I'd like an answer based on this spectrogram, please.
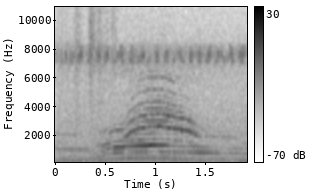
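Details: Two cats in a real fight: one loud, rich, arching yowl that swells and rises, then slowly falls away over about a second, with a faint high whine behind.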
